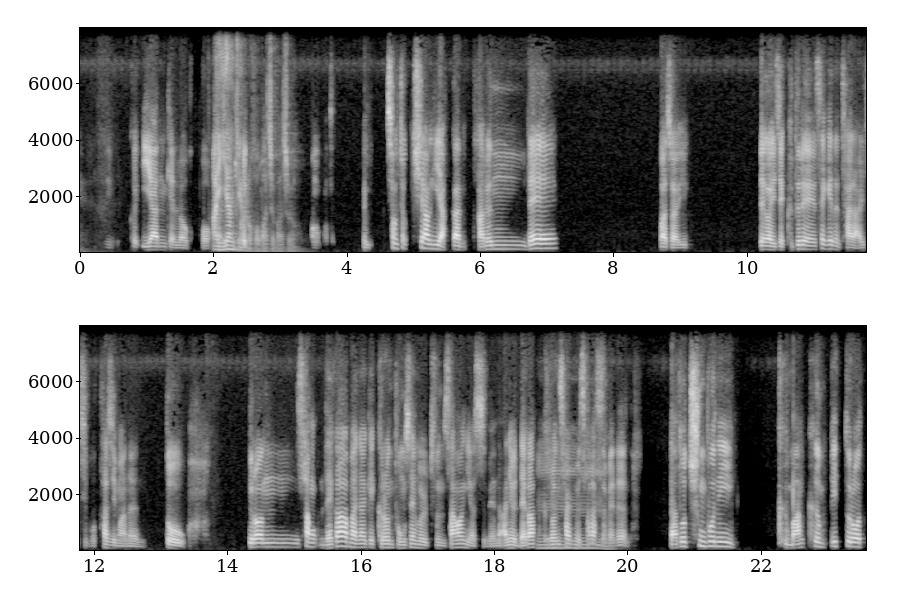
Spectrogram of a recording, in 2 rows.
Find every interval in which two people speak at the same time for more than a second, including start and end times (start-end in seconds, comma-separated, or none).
18.6-19.8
